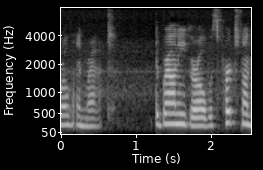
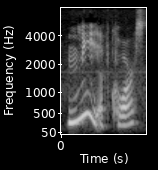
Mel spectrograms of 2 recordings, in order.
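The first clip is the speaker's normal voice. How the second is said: slow, louder, higher spat retort; 4 semitones higher, 5 dB louder, much slower than usual. A narrator's reading. Brownie girl spits her answer at Rat, slow and louder. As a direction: spit the words out with scorn. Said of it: "Sorrel spat at her".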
